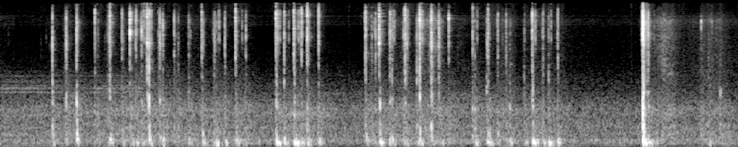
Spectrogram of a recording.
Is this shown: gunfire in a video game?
no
